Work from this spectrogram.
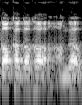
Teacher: क वर्ग का उच्चारण स्थान कंठ है। यह कंठ से आता है। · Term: कंठ वर्ण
